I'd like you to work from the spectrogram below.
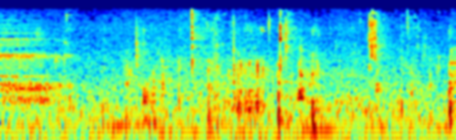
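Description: Someone sips a drink being tasted: faint, wet slurping and mouth noises in a few short bursts, with no talk.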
